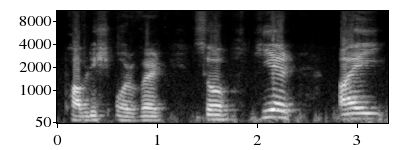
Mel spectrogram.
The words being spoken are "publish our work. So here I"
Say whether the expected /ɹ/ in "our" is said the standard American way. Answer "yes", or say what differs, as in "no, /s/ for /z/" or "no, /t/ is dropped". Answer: yes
